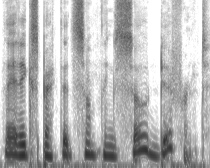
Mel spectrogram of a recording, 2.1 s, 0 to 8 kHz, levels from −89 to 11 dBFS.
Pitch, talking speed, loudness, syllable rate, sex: 150 Hz, 170 wpm, -16 LUFS, 6.0 syllables/s, male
